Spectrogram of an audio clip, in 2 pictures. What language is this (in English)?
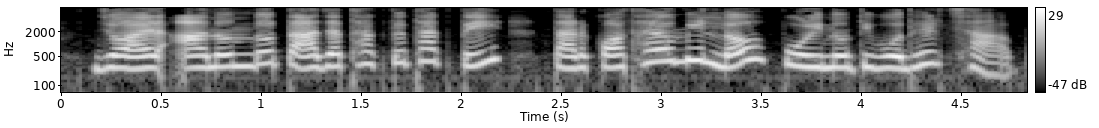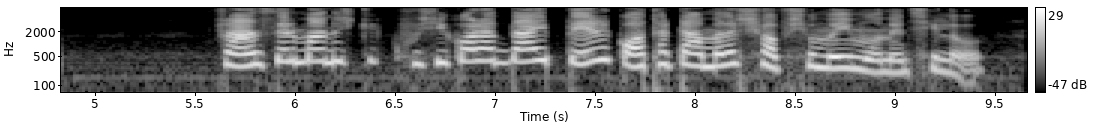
Bangla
